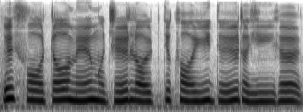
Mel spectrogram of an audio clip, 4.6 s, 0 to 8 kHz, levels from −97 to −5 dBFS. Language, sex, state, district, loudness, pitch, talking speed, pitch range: Hindi, female, Madhya Pradesh, Katni, -13 LUFS, 215 Hz, 120 wpm, 205-230 Hz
